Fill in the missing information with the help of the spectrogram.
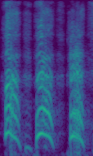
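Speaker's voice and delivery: very high mock panic cries; freaked-out yelps. Cartoon raccoon freaking out at the film, high panicked yelps. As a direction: yelp in short high bursts. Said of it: "he's like".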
